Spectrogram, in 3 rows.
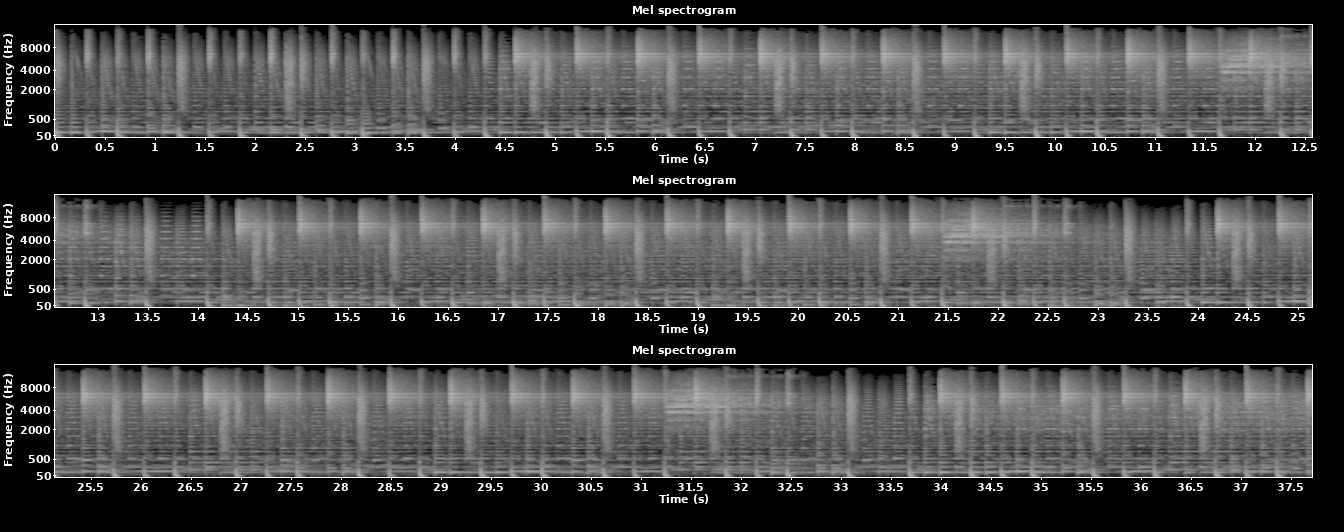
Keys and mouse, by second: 0.4 click, 2.5 click, 4.8 click, 5.9 click, 6.8 click, 8.2 click, 9.7 click, 10.7 click, 11.7 click, 13.9 click, 14.8 click, 15.3 click, 15.8 click, 16.5 click, 18.6 click, 19.7 click, 20.5 click, 22.2 click, 24.7 click, 25.9 click, 27.8 click, 29.4 click, 30.4 click, 31.4 click, 32.7 click, 33.9 click, 35.8-37.7 drag.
